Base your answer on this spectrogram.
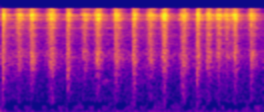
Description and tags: marac loop
thats some recordings lady txell did of his percussion band "La Band Sambant". i edited it and cut some loops (not perfect i know) and samples. id like to say sorry for being that bad at naming files and also for recognizing the instruments.
anyway, amazing sounds for making music and very clear recording!!! enjoy...
batukada, batuke, loop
